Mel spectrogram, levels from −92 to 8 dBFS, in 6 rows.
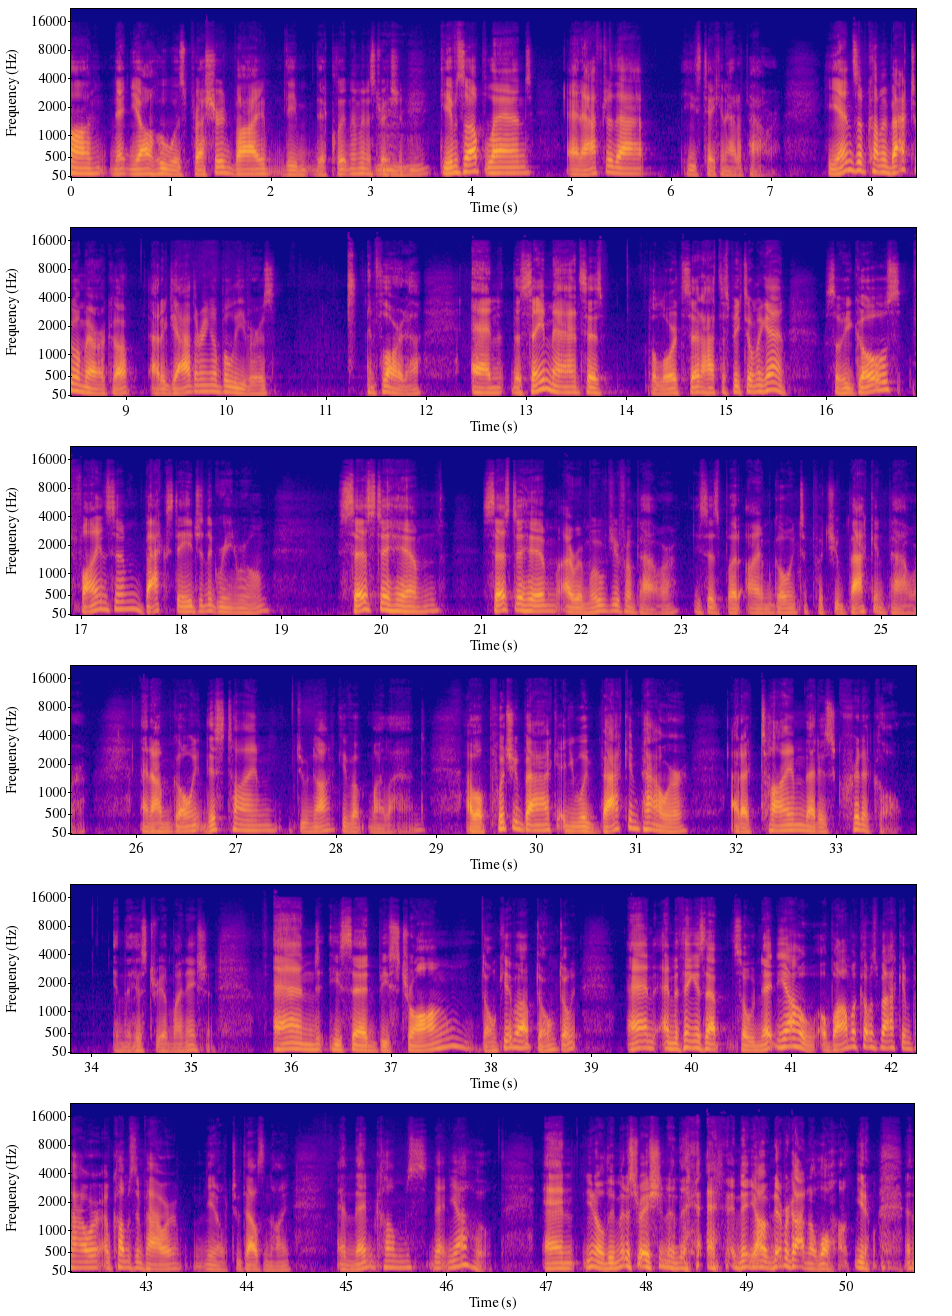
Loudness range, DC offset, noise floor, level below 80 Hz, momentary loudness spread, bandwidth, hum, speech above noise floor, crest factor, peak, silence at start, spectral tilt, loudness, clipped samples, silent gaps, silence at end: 5 LU; under 0.1%; -63 dBFS; -50 dBFS; 14 LU; 16 kHz; none; 44 dB; 20 dB; 0 dBFS; 0 s; -5 dB/octave; -20 LUFS; under 0.1%; none; 0 s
